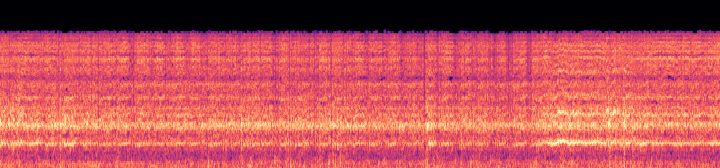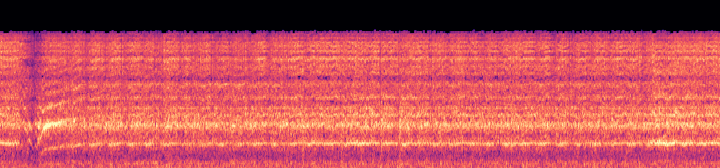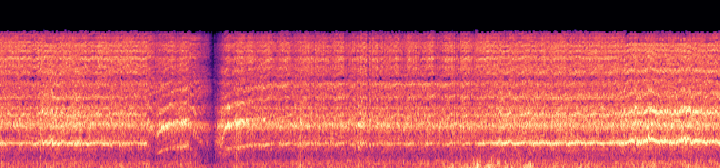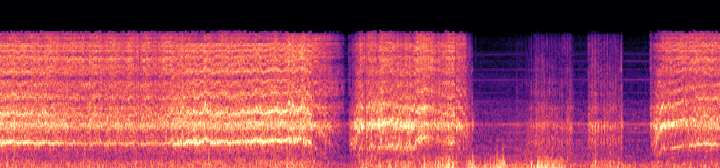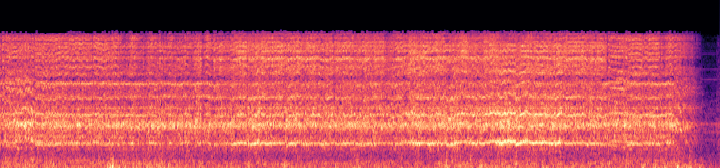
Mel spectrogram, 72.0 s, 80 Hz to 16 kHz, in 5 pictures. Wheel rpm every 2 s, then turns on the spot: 160, 160, 160, 160, 160, 160, 160, 130, 160, 160, 160, 160, 160, 160, 160, 160, 100, 160, 160, 160, 160, 160, 160, 160, 120, 120, 50, 20, 110, 160, 160, 160, 160, 160, 160, 110.
52-56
